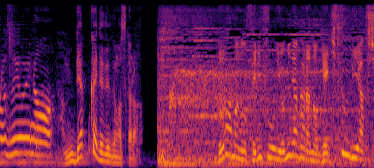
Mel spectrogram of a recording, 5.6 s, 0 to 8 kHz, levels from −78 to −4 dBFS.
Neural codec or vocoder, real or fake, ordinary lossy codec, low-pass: none; real; none; 7.2 kHz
